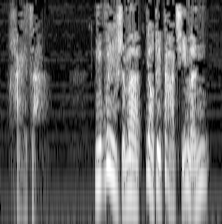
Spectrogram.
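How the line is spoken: Abruptly cut off. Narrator (Chinese): 他似是有许多话要说，但是只说了半句便戛然而止

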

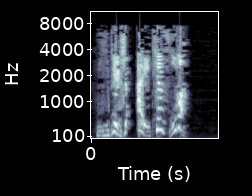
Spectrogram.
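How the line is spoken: Startled, loud. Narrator (Chinese): 霹雳火心头一震，大声道

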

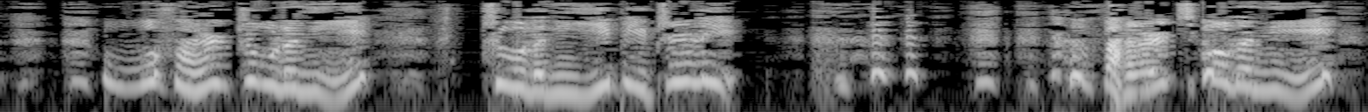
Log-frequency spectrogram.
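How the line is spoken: Stunned, then wild laughter. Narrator (Chinese): 温黛黛身子一震，顿时又目瞪口呆，过了半晌突然狂笑道

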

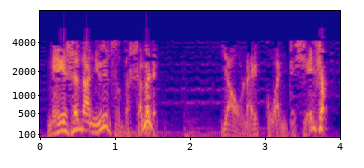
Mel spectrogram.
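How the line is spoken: Monk's stern sharp voice. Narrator (Chinese): 和尚厉声的说道

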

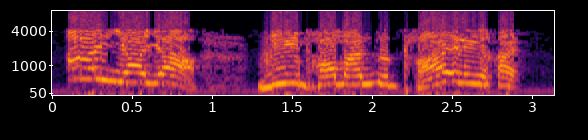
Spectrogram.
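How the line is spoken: Exhausted shout. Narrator (Chinese): 杀得齐丽丽手酸腿软，大喊一声

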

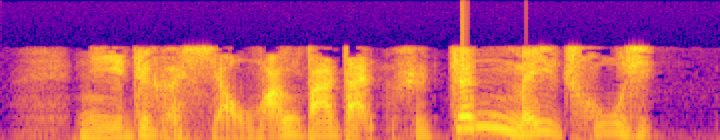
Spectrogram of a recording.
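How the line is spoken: Snort, angry scolding. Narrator (Chinese): 红杏花哼了一声，怒声的骂道

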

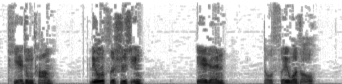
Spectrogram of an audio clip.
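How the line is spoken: Deep, low voice. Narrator (Chinese): 云逸直到天风吹干了他目中的泪珠，才沉声道

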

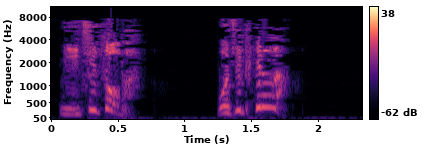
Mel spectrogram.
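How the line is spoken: Angry. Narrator (Chinese): 云峥怒道

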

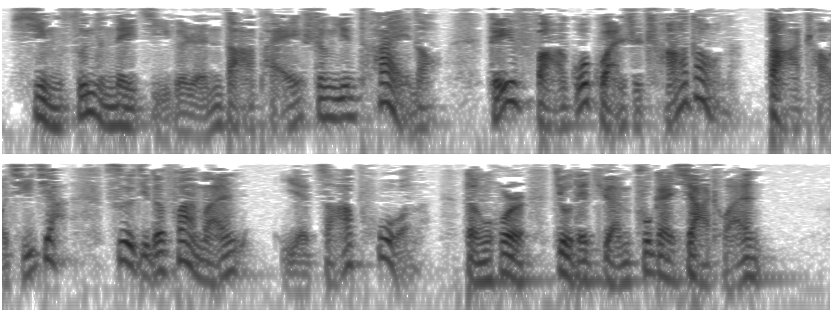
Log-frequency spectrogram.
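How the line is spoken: Hoarse voice. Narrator (Chinese): 阿刘哑声告诉

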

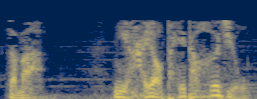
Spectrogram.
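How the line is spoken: Cold, stern. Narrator (Chinese): 杨林沉下了脸，冷冷的说道

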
